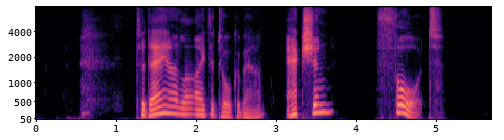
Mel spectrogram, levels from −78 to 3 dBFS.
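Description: From 1.88 to 2.02 s, packets were likely held up in transit, so the jitter buffer ran dry and the receiver had to cover the gap itself. It extended the last sound for about 108 ms as a short buzzing or hissing, fading fill with no silence, and then the speech resumed exactly where it had stopped. This is a call audio freeze: nothing is lost, but everything after it arrives about 108 ms later. Throughout, the call path is band-limited, with nothing above 8 kHz, consistent with G.722.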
